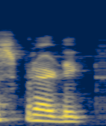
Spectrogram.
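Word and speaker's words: sporadic: ठीक है, और इसका जो प्रोनाउंसिएशन है वो है स्प्रेडिक।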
